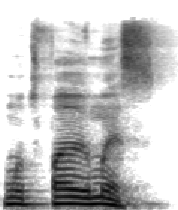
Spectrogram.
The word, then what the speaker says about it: mutfağımız: Be careful about consonant softening in kitchen. When we say our kitchen, we can't say mutfak. We have to say mutfağımız. K becomes soft G.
